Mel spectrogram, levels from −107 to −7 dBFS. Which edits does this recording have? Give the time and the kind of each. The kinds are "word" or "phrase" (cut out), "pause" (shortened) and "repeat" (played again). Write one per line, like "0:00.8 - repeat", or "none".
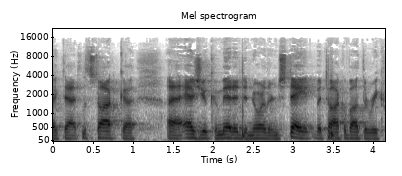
none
